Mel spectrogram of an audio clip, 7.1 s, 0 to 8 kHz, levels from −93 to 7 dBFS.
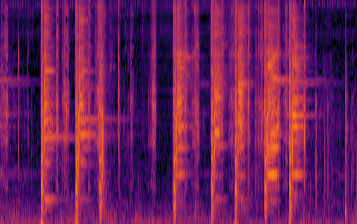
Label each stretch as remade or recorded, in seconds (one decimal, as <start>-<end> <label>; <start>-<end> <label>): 0.0-1.9 recorded; 1.9-2.4 remade; 2.4-2.8 recorded; 2.8-5.6 remade; 5.6-7.1 recorded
